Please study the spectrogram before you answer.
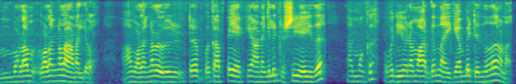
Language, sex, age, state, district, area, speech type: Malayalam, female, 60+, Kerala, Kottayam, rural, spontaneous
